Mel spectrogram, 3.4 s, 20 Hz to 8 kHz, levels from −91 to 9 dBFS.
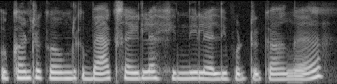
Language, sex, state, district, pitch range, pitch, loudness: Tamil, female, Tamil Nadu, Nilgiris, 200-230 Hz, 220 Hz, -13 LUFS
